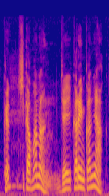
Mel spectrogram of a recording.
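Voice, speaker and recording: An actor with an Ilocano Filipino accent playing a carefree, coaxing young fiancé and favourite son in a radio drama. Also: male voice, a little high, wildly swooping pitch, normal speed, bright, forceful tone, a little hiss or hum, exaggerated voice. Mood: wheedling.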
